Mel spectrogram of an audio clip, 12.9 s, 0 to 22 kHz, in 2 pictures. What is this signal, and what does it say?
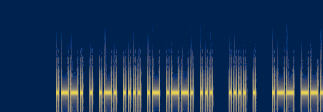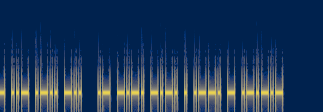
Morse code, heard as a keyed tone, about 25 wpm, 700 Hz. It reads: PERHAPS HE WOULD ACCEPT.
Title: Sentences from Top 1300 Words 25wpm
